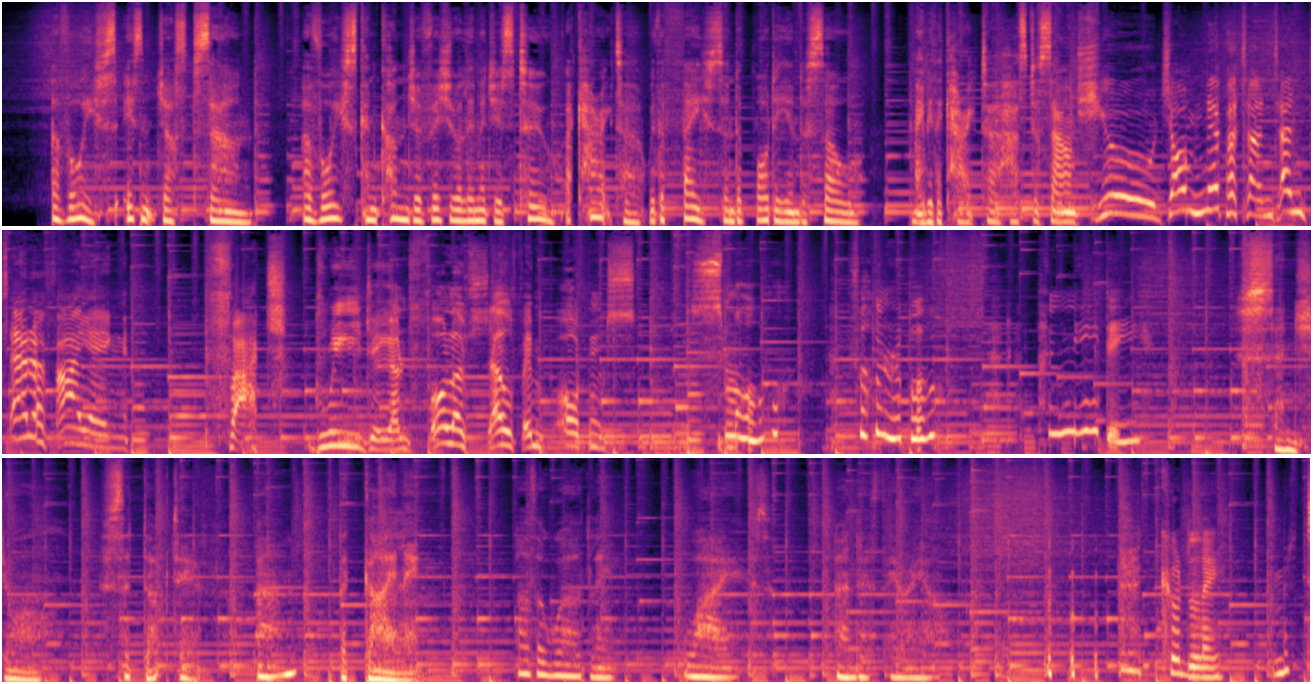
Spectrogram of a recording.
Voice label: animation

